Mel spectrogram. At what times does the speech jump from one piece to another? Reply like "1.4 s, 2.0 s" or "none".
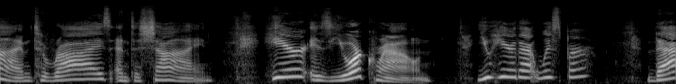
none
